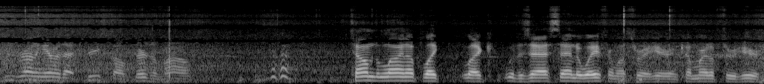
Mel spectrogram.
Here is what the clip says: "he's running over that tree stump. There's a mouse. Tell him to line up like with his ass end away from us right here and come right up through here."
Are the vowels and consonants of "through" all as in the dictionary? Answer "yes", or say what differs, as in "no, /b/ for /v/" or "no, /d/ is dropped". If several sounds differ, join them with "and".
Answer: yes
